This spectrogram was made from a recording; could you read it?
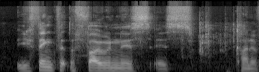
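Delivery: ordinary delivery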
